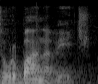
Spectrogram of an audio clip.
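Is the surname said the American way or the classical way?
American. The surname is said in an Americanized pronunciation. This is how people in America usually say it. "usually in America it is Urbanovich"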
